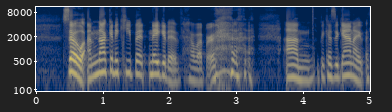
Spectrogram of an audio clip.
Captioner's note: laughs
